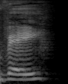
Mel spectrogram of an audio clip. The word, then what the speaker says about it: Beauvais: Beauvais from Beauvais, Beverly Hills.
